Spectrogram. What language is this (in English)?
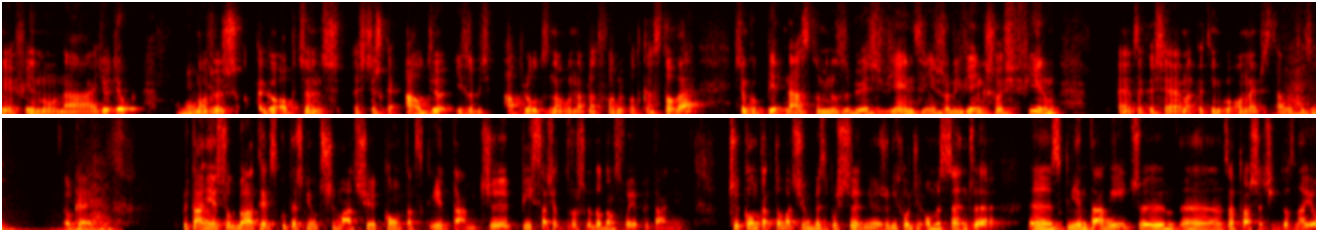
Polish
